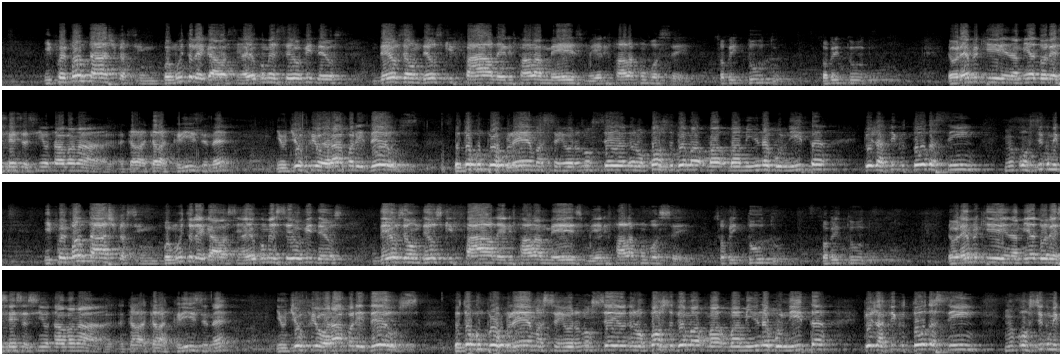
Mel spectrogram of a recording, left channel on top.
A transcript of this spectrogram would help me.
E foi fantástico, assim, foi muito legal, assim. Aí eu comecei a ouvir Deus. Deus é um Deus que fala, Ele fala mesmo, e Ele fala com você, sobre tudo, sobre tudo. Eu lembro que na minha adolescência, assim, eu estava naquela crise, né? E um dia eu fui orar, falei, Deus, eu estou com um problema, Senhor, eu não sei, eu não posso ver uma menina bonita, que eu já fico toda assim, não consigo me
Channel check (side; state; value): both; normal; correlation 0.48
